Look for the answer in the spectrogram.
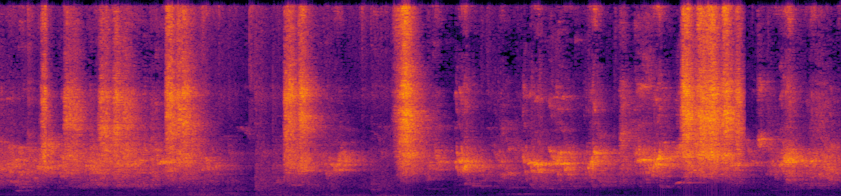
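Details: Budgies making happy sounds, bursts of scratchy squawks and chirps rising and falling in short pulses roughly every half second, mixed with softer warbled chatter between louder calls.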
